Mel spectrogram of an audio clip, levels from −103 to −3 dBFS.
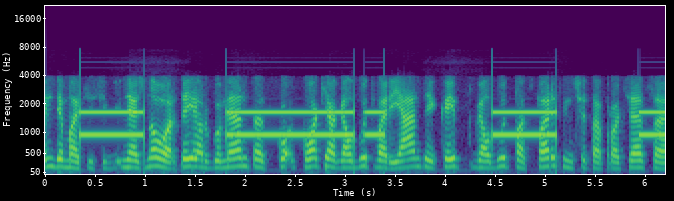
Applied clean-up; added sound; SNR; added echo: none; Telephone; -1 dB; none.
